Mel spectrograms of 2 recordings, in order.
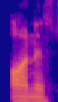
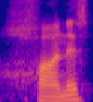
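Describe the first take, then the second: First: The word starts directly with a vowel. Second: The word starts with an h sound. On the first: The speaker calls it right. "ऑनेस्ट होता है" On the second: The speaker calls it wrong. "Pronunciation हॉनेस्ट नहीं होता है"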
